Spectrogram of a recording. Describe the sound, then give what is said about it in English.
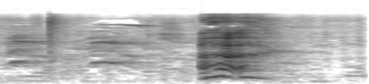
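Puppies crying in a cage: a few faint, high whimpers followed by one louder, drawn-out whining yelp, with no talking over them. “The puppies are just crying.”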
